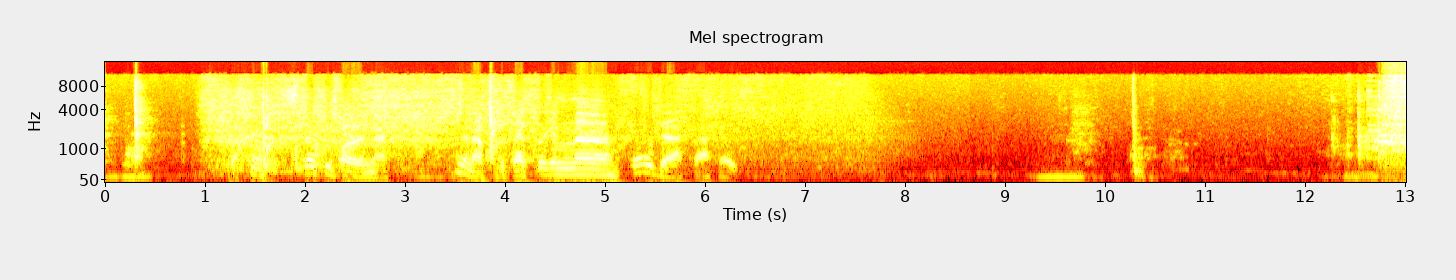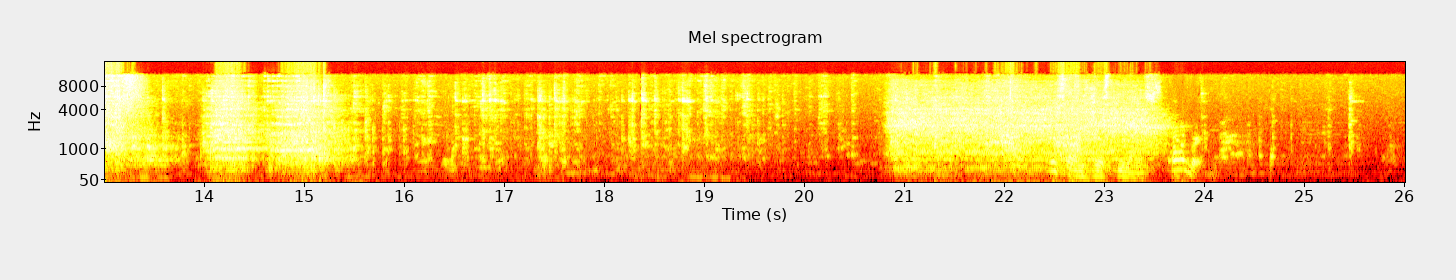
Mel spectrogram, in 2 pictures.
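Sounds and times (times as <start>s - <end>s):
hand tools clinking on metal: 12.3s - 20.9s.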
